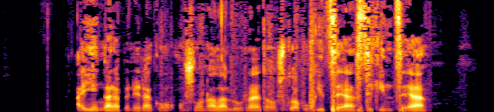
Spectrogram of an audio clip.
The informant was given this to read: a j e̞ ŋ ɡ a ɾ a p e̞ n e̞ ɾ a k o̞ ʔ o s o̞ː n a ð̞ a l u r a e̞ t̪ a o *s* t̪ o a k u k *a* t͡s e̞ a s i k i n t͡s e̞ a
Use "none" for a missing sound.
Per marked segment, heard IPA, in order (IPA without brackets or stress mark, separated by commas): s, i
